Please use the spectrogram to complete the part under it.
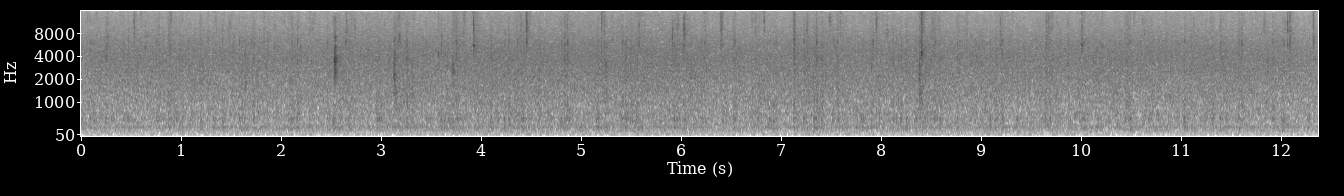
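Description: Steady rain falls on a garden, an even soft hiss with scattered close drip ticks, continuous and moderately quiet throughout with no voices.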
